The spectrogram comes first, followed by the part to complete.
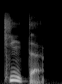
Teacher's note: Diferente de Aquário em quinta, o U é mudo. A gente não fala quinta, né?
